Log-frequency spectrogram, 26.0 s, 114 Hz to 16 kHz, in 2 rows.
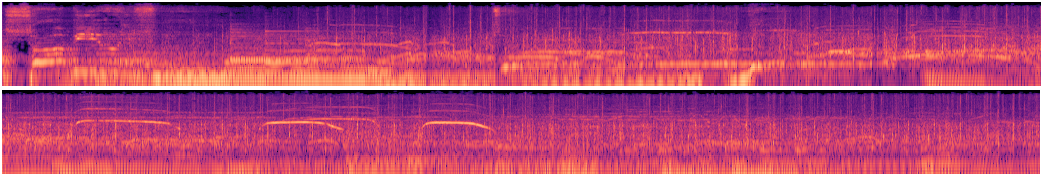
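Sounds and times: live band holding chords: 0.0s - 25.9s
audience applauding and cheering: 1.1s - 25.9s
piercing whistles from crowd: 7.3s - 10.4s, 13.0s - 19.2s, 20.0s - 23.8s, 24.9s - 25.9s.

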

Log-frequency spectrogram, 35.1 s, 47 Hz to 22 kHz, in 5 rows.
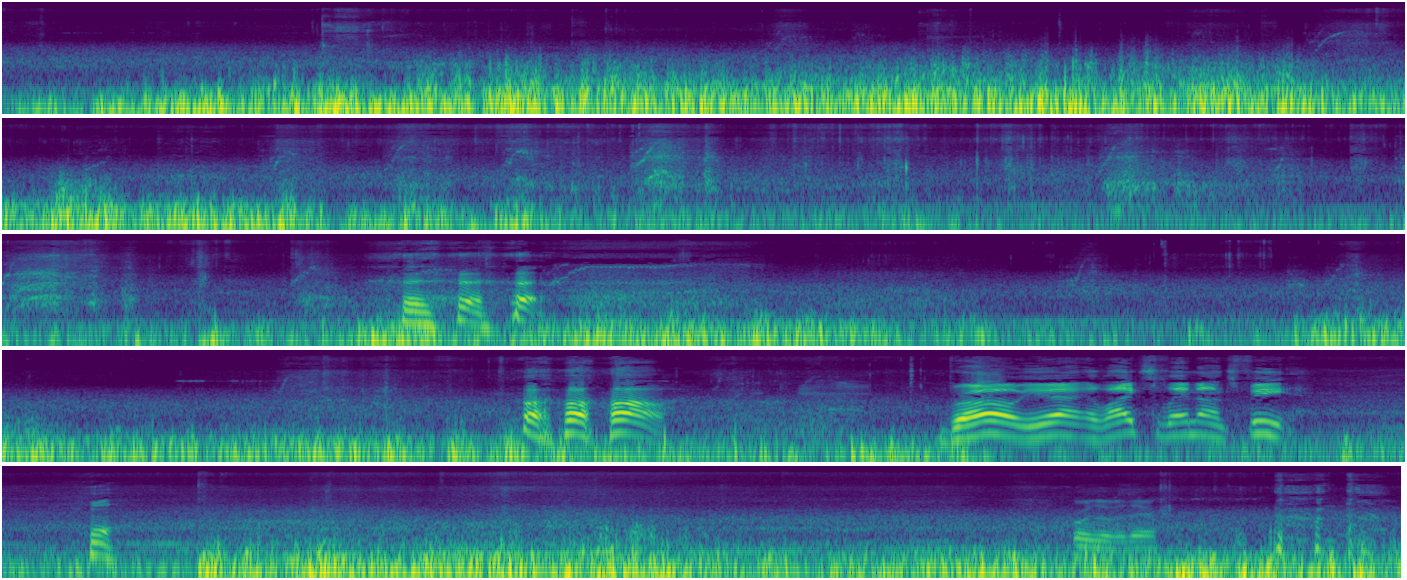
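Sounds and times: wind rumble on microphone: 0.0s - 35.0s
electric toy truck motor whirring: 6.5s - 11.4s, 12.3s - 21.1s
man laughing: 15.8s - 17.4s, 23.5s - 25.3s, 28.4s - 28.8s.

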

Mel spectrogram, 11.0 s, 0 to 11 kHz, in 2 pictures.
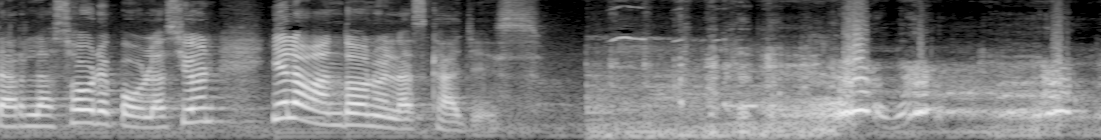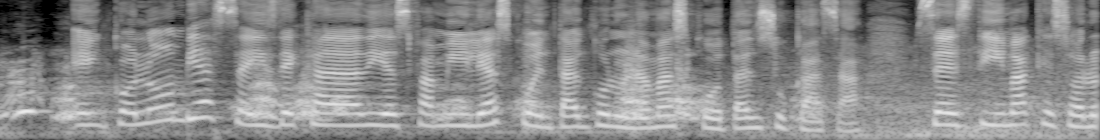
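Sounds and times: dogs barking and yelping: 3.0s - 9.8s.

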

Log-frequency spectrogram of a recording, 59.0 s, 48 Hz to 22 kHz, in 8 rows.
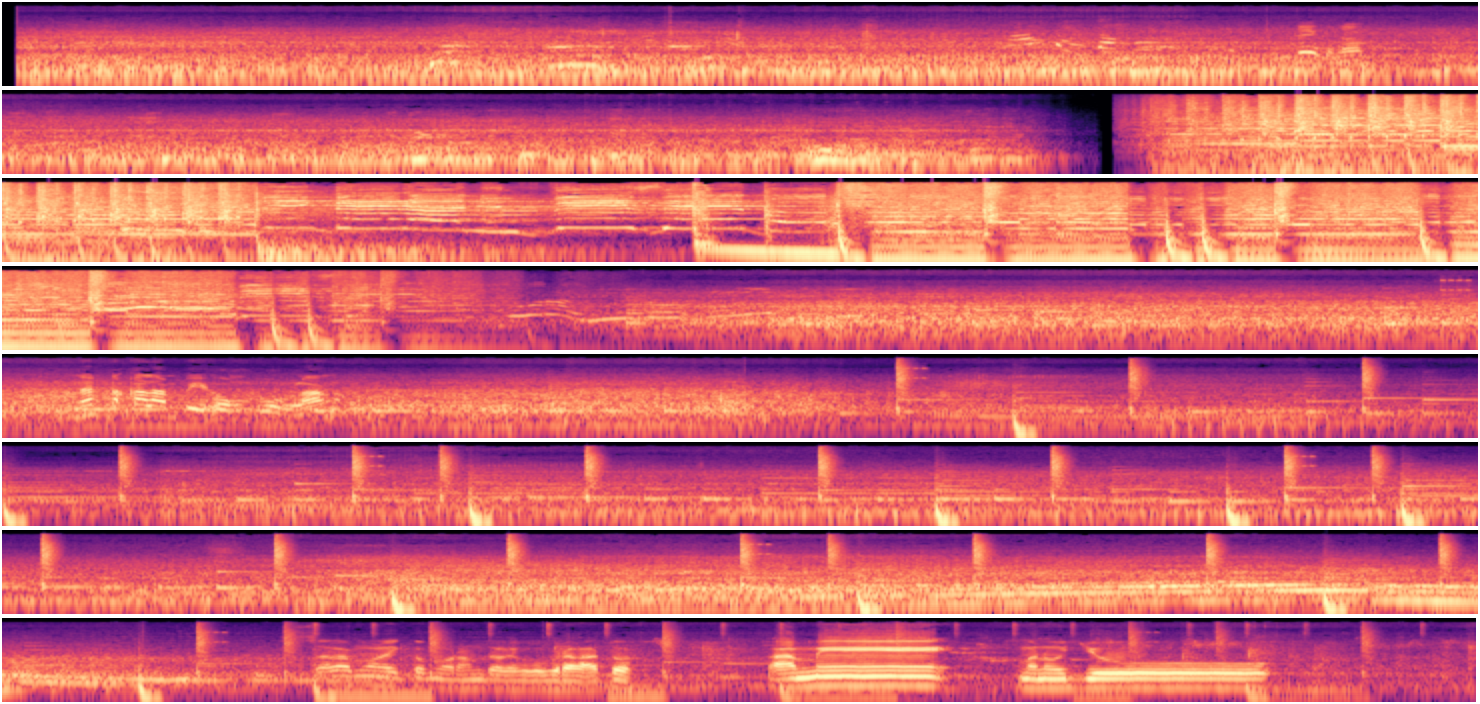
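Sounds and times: vehicle road noise: 0.0s - 59.0s
wind: 0.1s - 14.7s, 15.8s - 59.0s.

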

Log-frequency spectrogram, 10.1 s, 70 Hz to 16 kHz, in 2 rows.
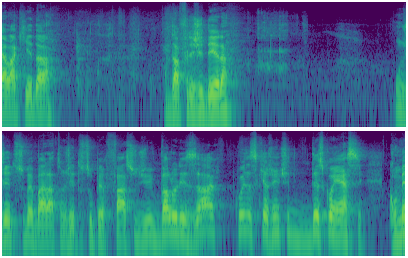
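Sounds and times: soft handling noises: 0.7s - 2.3s.

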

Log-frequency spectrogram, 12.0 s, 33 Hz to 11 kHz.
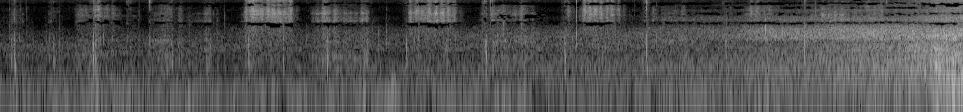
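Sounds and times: sneaker footsteps on concrete: 0.0s - 11.1s
high shoe squeak: 3.0s - 5.8s.

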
